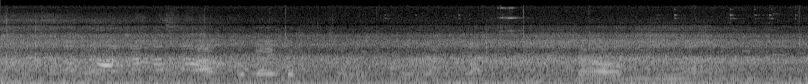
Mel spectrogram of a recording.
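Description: People in a crowd call out and chatter nearby.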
